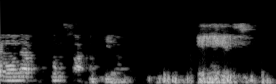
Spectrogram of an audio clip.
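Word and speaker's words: میز: मीज क्या बोलते हैं इसको? मीज, जिसे हम मेज कहते हैं वो मीज कहते हैं। प्रोनाउंसिएशन पे ध्यान देना।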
